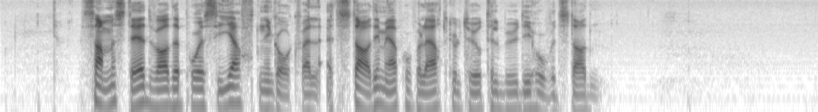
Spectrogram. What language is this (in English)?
Norwegian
